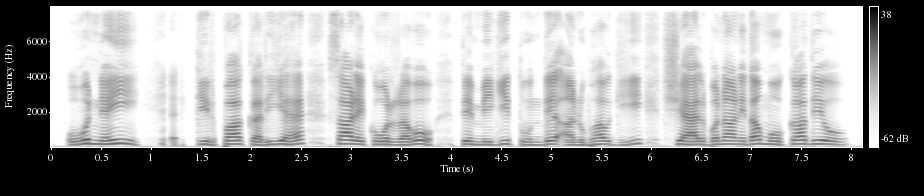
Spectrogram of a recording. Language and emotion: Dogri, fearful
